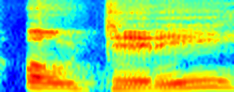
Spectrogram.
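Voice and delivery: put-on pointed sarcasm. Retelling a heckler's comment from the crowd: imitating a sarcastic heckler. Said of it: "your Tourette's is just sarcastic, pointed".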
